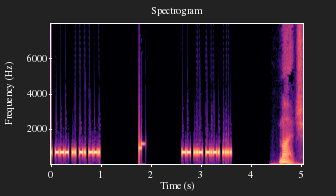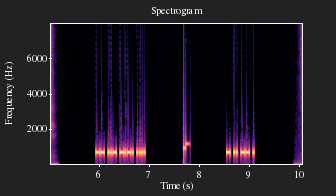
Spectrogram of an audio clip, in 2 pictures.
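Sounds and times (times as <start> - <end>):
morse code beeps: 0.0 - 1.0, 2.6 - 3.6, 6.0 - 7.0, 8.6 - 9.2
speech: 4.6 - 5.2.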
